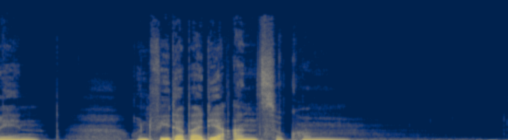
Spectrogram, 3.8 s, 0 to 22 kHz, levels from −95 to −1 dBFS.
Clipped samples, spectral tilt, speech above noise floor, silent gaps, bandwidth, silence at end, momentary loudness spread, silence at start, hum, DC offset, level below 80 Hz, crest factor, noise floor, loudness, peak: under 0.1%; -7.5 dB/octave; 37 dB; none; 15.5 kHz; 0.1 s; 13 LU; 0 s; none; under 0.1%; -50 dBFS; 20 dB; -63 dBFS; -27 LUFS; -10 dBFS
